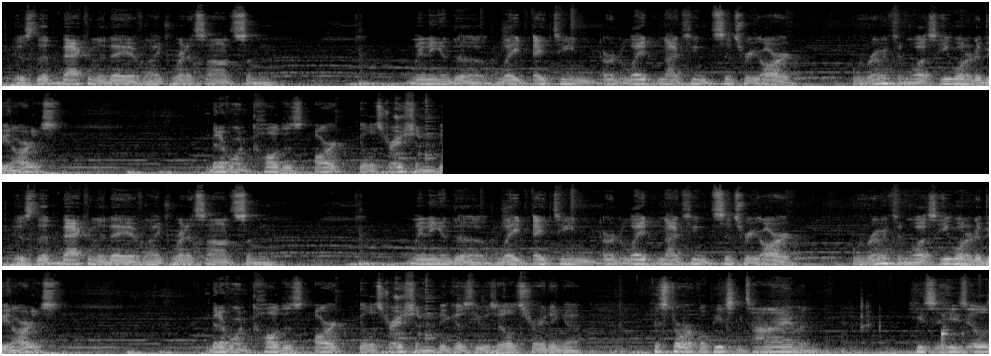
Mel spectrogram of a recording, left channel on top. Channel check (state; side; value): drops out; left; at 14.3 s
